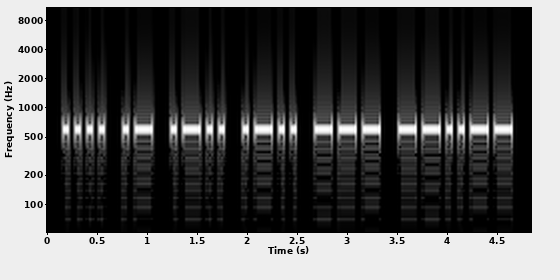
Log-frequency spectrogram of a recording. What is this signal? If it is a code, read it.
Morse code, heard as a keyed tone, about 20 wpm, 600 Hz. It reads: HALLO,
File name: cw-books / winnie-the-pooh / winnie-20wpm-page-0106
